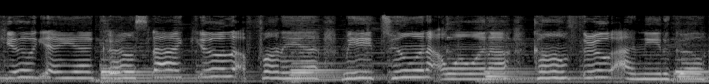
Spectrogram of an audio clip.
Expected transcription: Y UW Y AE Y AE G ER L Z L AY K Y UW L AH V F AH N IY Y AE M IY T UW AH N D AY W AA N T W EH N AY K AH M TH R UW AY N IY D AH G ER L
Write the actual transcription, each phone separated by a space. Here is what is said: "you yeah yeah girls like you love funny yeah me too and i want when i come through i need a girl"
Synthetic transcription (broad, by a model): Y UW Y AE Y AE G ER L Z L AY K Y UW L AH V F AH N IY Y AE M IY T UW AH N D AY W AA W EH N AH K AH M TH R UW AY N IY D AH G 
